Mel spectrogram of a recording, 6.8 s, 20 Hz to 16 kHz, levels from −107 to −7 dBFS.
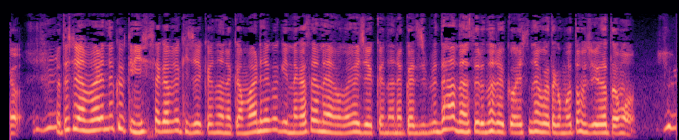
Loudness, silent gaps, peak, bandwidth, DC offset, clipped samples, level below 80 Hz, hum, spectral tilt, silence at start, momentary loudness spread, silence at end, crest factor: -23 LUFS; none; -4 dBFS; 11.5 kHz; under 0.1%; under 0.1%; -72 dBFS; none; -4.5 dB/octave; 0.1 s; 5 LU; 0.05 s; 18 dB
